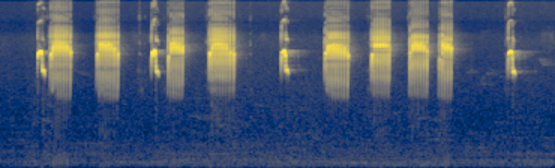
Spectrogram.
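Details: Javan tesia singing. It is sought as a tutor bird for teaching songbirds. Crisp, high, pointed notes are each followed by a quick, rattling, buzzy trill, and these pairs repeat steadily against a quiet, faintly humming background.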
